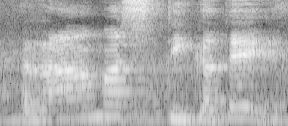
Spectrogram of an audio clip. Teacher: रामस में जो दंत स है उसकी संधि जब की गई ट के साथ तो दंत स मूर्धन्य स में बदल गया, परिवर्तित हो गया, रूप ऐसे बन गया।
